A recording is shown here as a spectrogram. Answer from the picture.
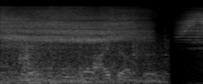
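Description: Steady hiss of street ambience with faint voices in the background, cut off abruptly near the end. A short electronic swoosh begins as the programme's logo ident starts.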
